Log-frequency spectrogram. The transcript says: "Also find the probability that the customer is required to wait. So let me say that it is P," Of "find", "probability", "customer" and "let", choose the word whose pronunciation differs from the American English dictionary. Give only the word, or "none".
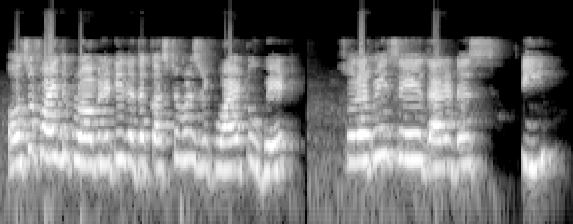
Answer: none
